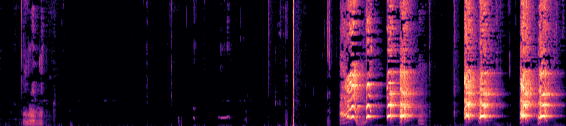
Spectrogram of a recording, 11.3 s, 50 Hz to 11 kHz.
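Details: Jack Russell female aged 12 and a Dachshund puppy male aged 3 months together: a short yelp near the start, then a quiet gap with faint taps, followed by three bursts of sharp, rapid high barks in quick succession.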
